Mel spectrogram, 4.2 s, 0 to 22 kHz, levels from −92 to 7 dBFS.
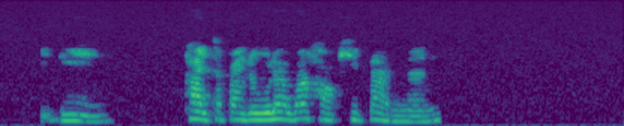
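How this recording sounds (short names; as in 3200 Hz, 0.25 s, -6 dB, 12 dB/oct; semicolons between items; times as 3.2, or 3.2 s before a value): phasing stages 12, 1.2 Hz, lowest notch 500–1100 Hz; a quantiser's noise floor 12-bit, dither triangular; a shimmering, thickened sound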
